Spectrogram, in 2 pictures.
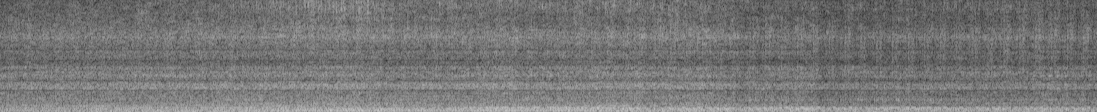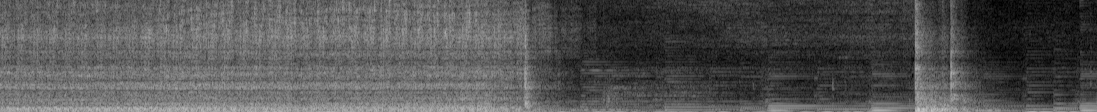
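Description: Belt-driven piston air compressor running loudly and steadily, then switched off about eight seconds in, its motor cutting out suddenly.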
